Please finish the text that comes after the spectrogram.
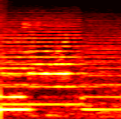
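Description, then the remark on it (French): A car horn blares in one long, steady honk lasting just over a second, loud, with no voices around it. “Excusez-moi, ça a klaxonné.”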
